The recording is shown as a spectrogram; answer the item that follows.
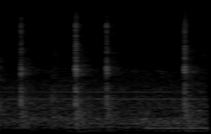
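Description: A few faint, sharp ticks of a pen tip tapping on an interactive whiteboard screen while writing, spread irregularly over two seconds.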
